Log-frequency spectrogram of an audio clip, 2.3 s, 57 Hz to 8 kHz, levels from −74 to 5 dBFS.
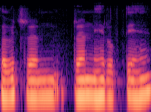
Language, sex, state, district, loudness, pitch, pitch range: Hindi, male, Chhattisgarh, Kabirdham, -15 LUFS, 120 Hz, 115-120 Hz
